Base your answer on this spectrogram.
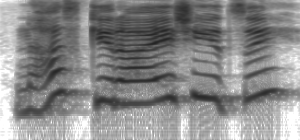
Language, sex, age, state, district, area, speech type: Kashmiri, female, 18-30, Jammu and Kashmir, Shopian, rural, spontaneous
